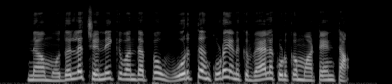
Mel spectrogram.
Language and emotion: Tamil, angry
